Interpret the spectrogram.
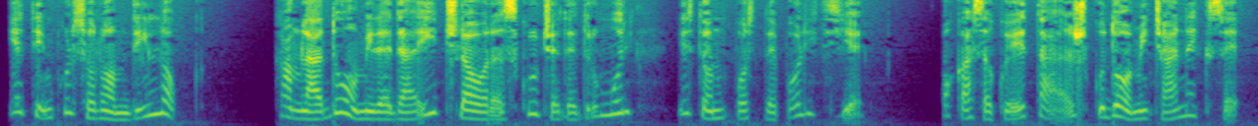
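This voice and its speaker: A calm, commanding male commando guide, read by a woman, giving short orders in a low voice. The voice has a faintly husky edge and is set in a dry room with no echo. It sounds like a character in an audiobook. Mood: steady.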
